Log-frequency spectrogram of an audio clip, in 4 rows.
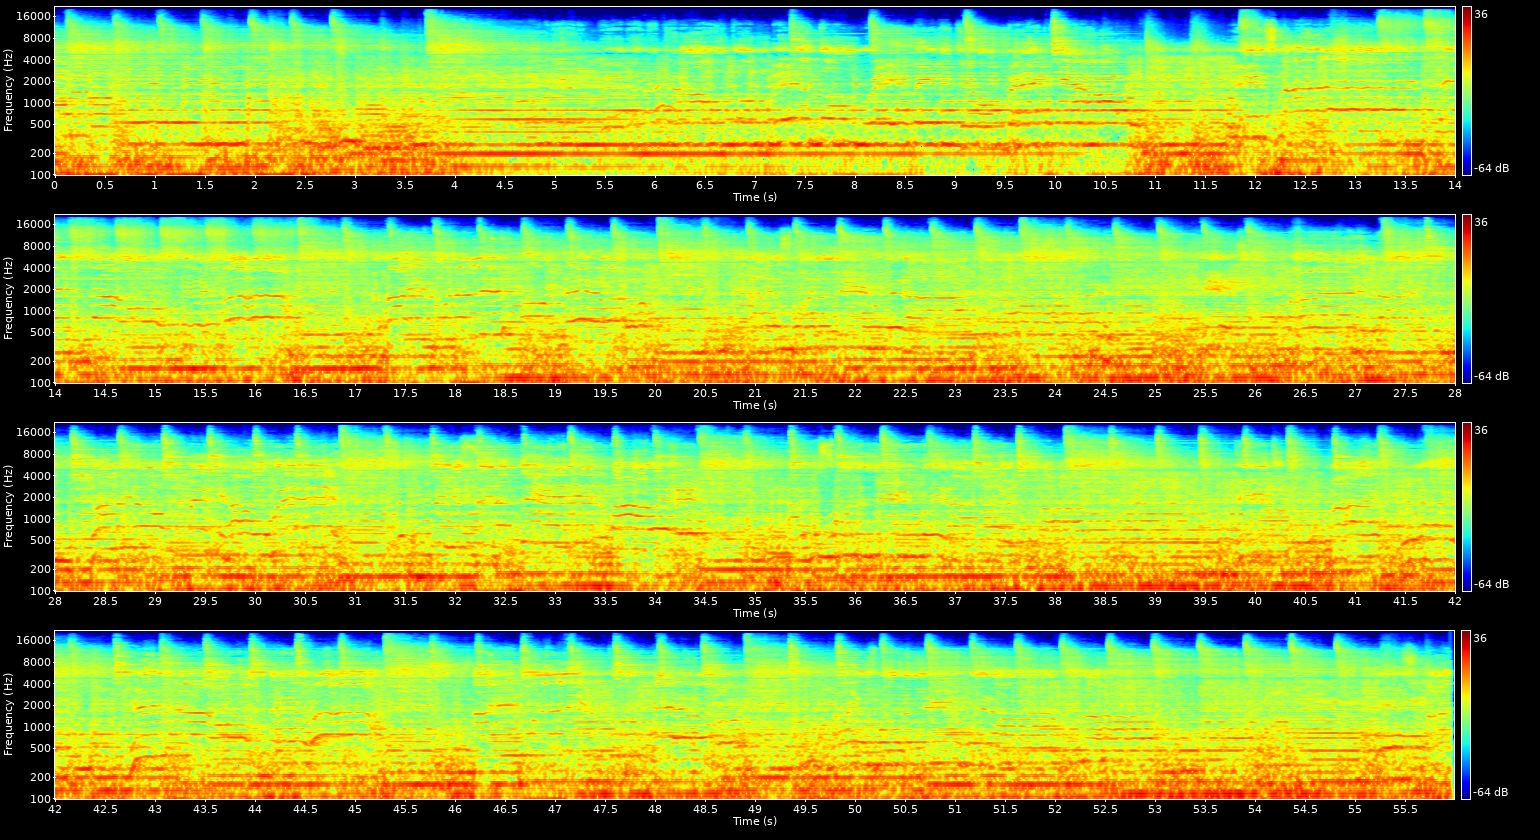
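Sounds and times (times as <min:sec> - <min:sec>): bass guitar: 0:00.0 - 0:55.9
electric guitar: 0:00.0 - 0:55.9
person singing: 0:00.0 - 0:55.9.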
